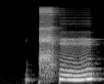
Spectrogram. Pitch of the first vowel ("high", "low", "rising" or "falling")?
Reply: low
